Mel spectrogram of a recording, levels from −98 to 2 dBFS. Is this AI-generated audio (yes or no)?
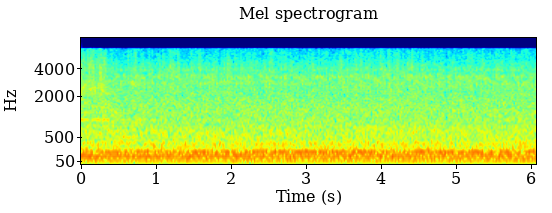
no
